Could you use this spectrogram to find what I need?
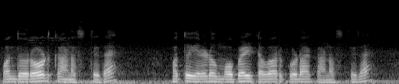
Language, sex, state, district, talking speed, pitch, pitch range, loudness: Kannada, male, Karnataka, Bangalore, 135 wpm, 120 Hz, 115-130 Hz, -17 LUFS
